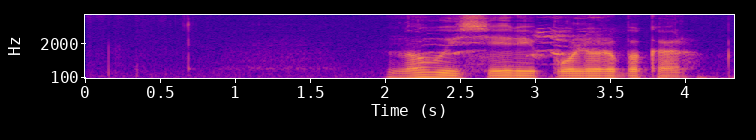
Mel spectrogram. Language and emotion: Russian, neutral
